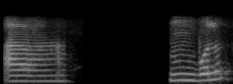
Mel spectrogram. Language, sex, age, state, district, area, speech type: Bengali, female, 30-45, West Bengal, Jalpaiguri, rural, conversation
